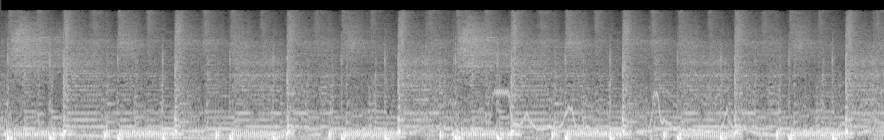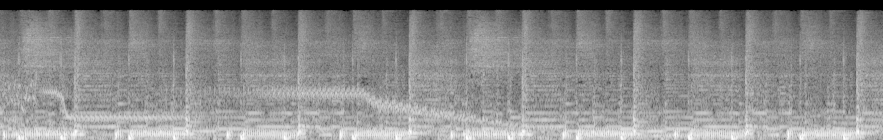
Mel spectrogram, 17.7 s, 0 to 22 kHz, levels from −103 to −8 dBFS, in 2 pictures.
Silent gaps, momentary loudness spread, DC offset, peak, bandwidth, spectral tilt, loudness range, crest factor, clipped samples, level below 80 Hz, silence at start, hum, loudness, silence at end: none; 4 LU; under 0.1%; -2 dBFS; 16.5 kHz; -5.5 dB/octave; 1 LU; 16 dB; under 0.1%; -24 dBFS; 0 s; none; -18 LUFS; 0 s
